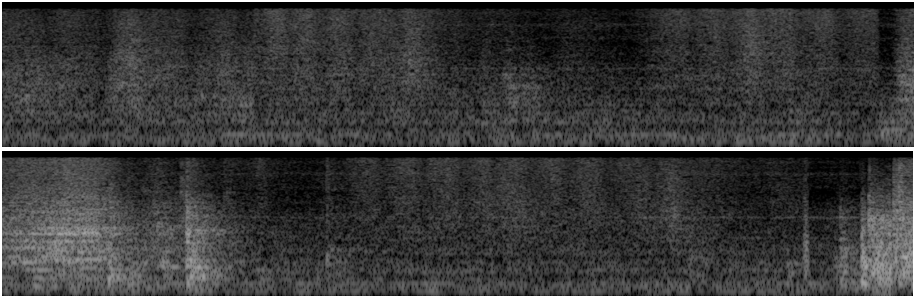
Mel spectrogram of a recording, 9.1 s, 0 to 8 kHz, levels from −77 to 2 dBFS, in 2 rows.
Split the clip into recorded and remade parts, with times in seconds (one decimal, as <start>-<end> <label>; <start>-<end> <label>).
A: 0.0-9.1 recorded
